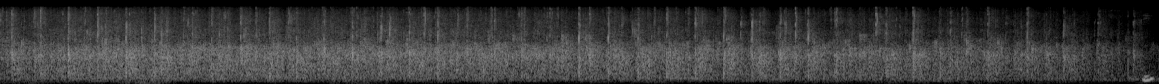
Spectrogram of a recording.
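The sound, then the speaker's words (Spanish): An audience applauds steadily for about twelve seconds on National Statistics Day (Día de la Estadística Nacional), a dense, even wash of many hands clapping at a fairly loud level that tapers slightly at the very end. “Así que un aplauso para ustedes.”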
